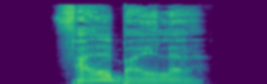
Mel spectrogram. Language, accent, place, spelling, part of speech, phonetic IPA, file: German, Germany, Berlin, Fallbeile, noun, [ˈfalˌbaɪ̯lə], De-Fallbeile.ogg
- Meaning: nominative/accusative/genitive plural of Fallbeil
